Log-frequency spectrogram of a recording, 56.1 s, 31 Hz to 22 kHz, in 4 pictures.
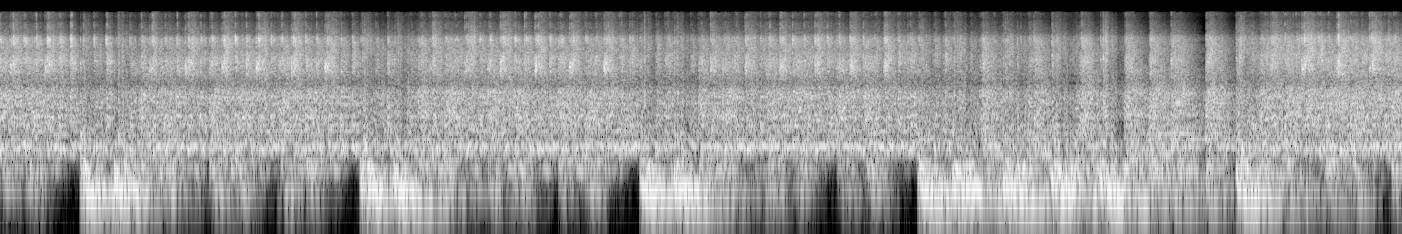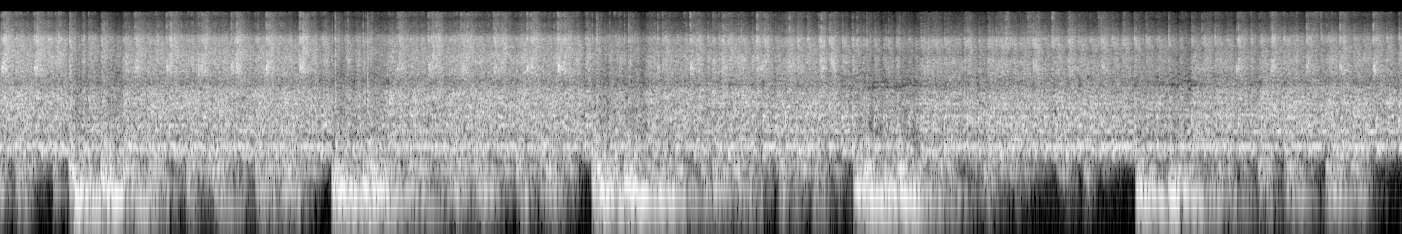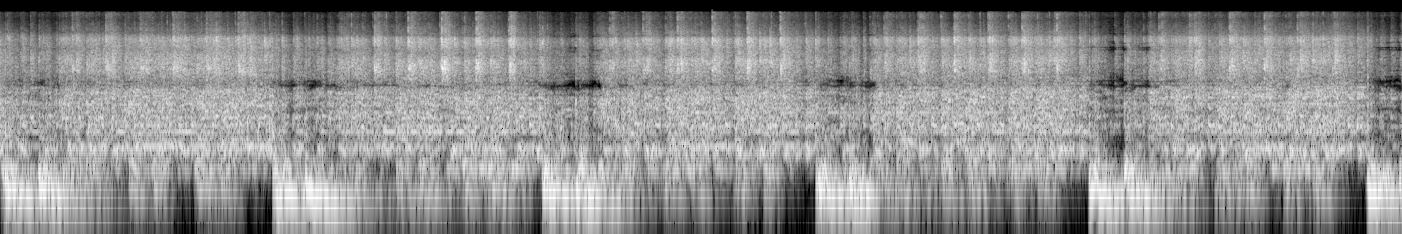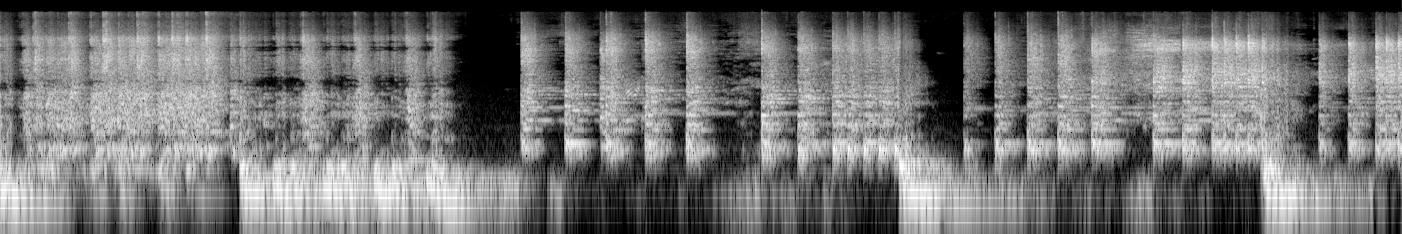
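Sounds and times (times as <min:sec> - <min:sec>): deeper drum beats: 0:00.0 - 0:40.7, 0:41.5 - 0:56.0
drums beaten rapidly: 0:00.0 - 0:56.0.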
